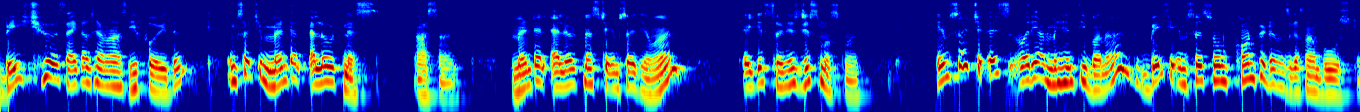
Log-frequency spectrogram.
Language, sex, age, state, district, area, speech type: Kashmiri, male, 45-60, Jammu and Kashmir, Ganderbal, urban, spontaneous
